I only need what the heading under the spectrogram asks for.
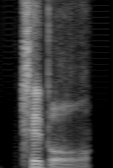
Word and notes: tipple: British English

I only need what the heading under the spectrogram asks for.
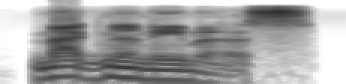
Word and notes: Magnanimous: British English

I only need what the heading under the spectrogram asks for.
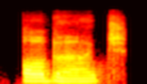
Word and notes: auberge: Indian

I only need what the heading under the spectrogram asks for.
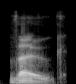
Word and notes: vogue: British English

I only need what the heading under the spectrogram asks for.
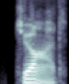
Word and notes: jot: American English

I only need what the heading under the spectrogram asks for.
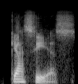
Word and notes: gaseous: American English

